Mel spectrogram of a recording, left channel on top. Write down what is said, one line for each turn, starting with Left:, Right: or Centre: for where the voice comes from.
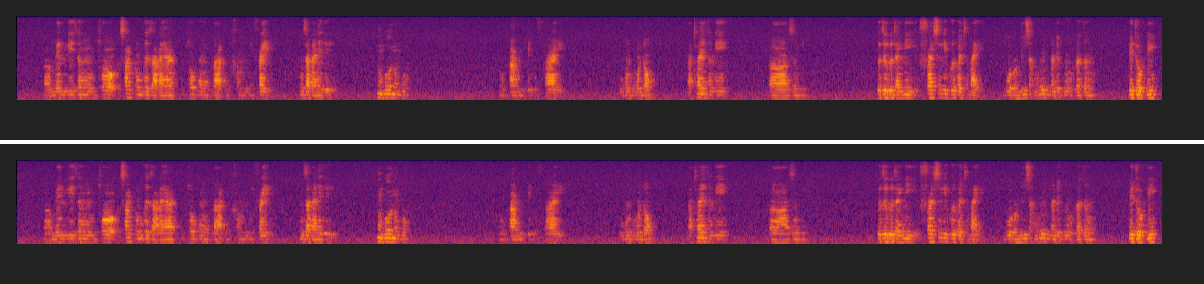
Left: मेइेनलि जोंथ' सानफ्रोमबो जानायखौथ' बुङोब्ला ओंखाम बेनिफ्राय जागायनाय जायो
Right: नंगौ नंगौ
Left: ओंखाम बेनिफ्राय गुबुन गुबुन दं नाथाय
Right: उम
Left: जोंनि जोंनि गोदो गोदायनि फ्राय सोलिबोबाय थानाय बर'नि जामुं होननानै बुङोब्ला जों बेदरनि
